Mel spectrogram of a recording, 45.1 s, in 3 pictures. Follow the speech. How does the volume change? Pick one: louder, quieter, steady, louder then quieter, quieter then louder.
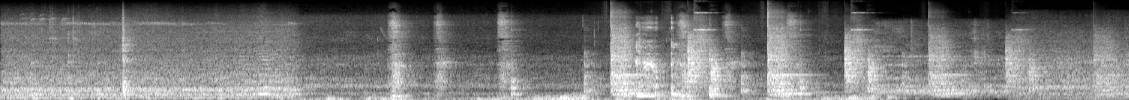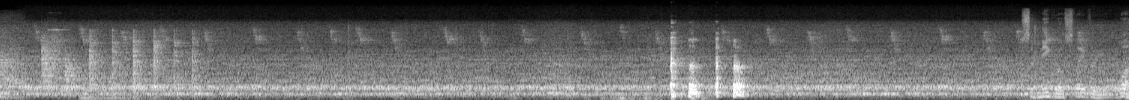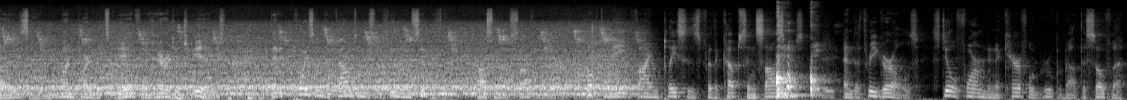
quieter.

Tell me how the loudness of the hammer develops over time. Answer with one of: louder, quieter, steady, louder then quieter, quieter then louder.
quieter.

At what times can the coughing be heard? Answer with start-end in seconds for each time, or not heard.
8.4-9.8, 23.9-25.0, 40.5-41.0.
